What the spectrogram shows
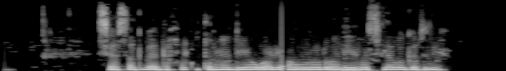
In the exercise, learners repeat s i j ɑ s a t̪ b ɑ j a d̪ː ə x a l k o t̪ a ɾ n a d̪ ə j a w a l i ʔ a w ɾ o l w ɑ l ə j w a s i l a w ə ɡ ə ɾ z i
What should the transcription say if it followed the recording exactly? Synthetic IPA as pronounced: s i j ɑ s a t̪ b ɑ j a d̪ː ə x a l k o t̪ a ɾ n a d̪ ə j a w ɑ l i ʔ a w ɾ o ɾ w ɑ l ə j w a s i l a w ə ɡ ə ɾ z i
